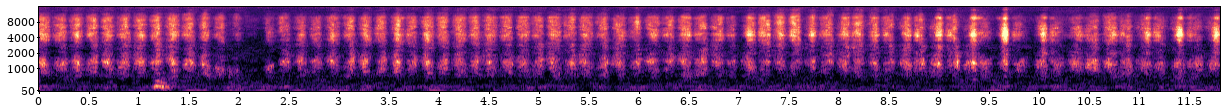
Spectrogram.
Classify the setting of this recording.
restroom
